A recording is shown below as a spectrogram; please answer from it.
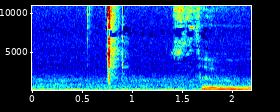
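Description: Two short, sharp clicks a little under a second in, over a steady low hum, with a spoken word starting near the end.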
